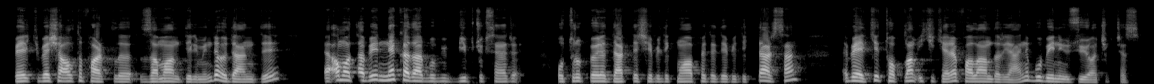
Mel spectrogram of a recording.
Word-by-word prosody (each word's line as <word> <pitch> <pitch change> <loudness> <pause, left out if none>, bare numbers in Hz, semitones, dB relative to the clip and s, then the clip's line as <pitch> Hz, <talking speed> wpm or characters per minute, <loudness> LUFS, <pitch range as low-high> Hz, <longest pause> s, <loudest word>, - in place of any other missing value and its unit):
belki 145 +1 +1
5-6 155 +1 +3
farklı 135 -4 +1
zaman 130 +1 +1
diliminde 120 -2 -1
ödendi, 130 - -1 0.4
e, - - +3
ama 200 0 +5
tabii 195 +2 +2
ne 220 +1 +5
kadar 160 -8 +5
bu 145 -1 -6
b 135 -3 -13
bir 150 0 -5
buçuk 145 -1 -9
sene 135 -1 -3
ö - - -13 0.4
oturup, 150 +2 -4
böyle, 145 -1 +2
dertleşebildik, 135 0 -2
muhabbet 135 +1 -1
edebildik 125 -2 -8
dersen 175 +6 +2 0.5
belki 175 +3 +4
toplam 160 +1 +2
2 150 0 -9
kere 135 +4 +1
falandır, 135 -6 0
yani, 115 - -4
bu 180 -3 -2
beni 140 -3 +1
üzüyor 115 -2 -4
açıkçası. - - -12
140 Hz, 170 wpm, -23 LUFS, 130-155 Hz, 0.5 s, ama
